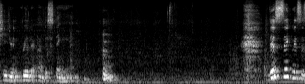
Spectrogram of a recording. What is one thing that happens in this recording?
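An elderly woman speaks slowly and calmly, in a room with a slight echo.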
